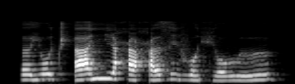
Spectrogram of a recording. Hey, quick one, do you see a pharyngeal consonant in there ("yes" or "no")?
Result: yes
